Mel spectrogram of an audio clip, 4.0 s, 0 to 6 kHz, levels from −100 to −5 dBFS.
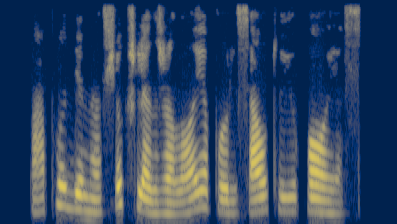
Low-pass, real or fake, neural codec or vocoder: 5.4 kHz; real; none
